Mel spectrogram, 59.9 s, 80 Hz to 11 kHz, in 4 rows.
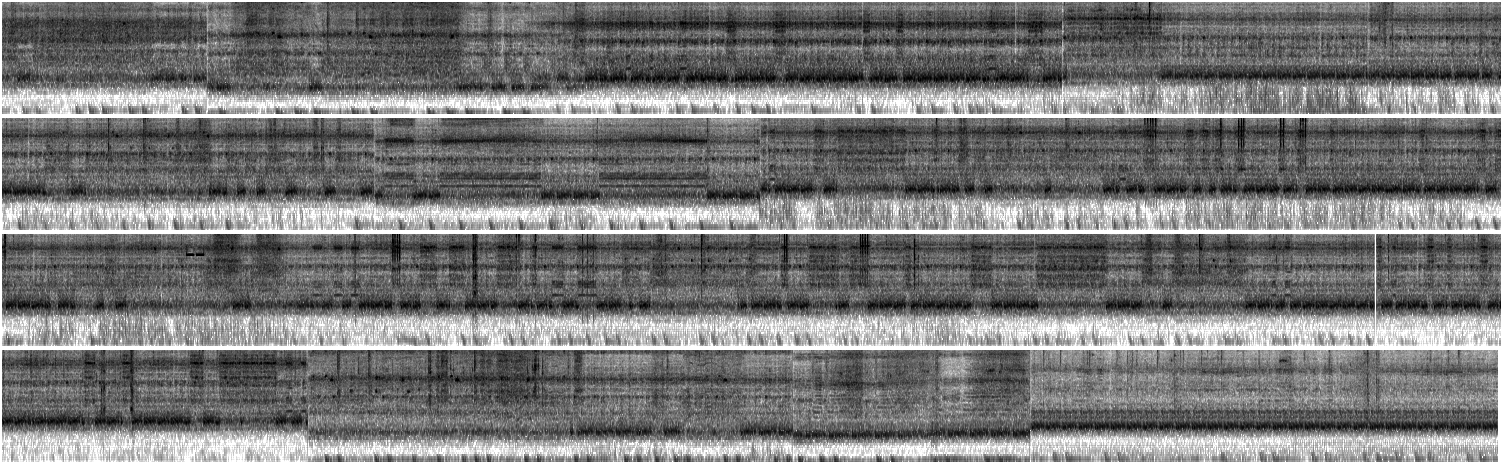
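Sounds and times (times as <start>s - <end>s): gears rattling: 0.0s - 59.9s
small electric motors whining: 0.0s - 59.9s
sharp clicks: 44.8s - 59.9s.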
